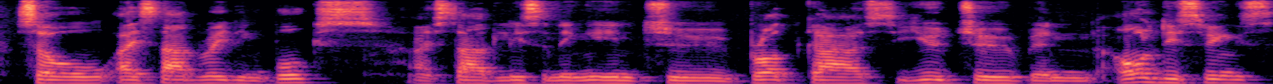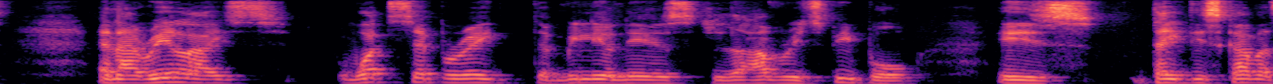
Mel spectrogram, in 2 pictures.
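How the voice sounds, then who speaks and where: A man's voice: medium pitch, mellow. A middle-aged man from Tonga, speaking earnestly as a podcast guest and motivational speaker, his English grammar uneven. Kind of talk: podcast interview.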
